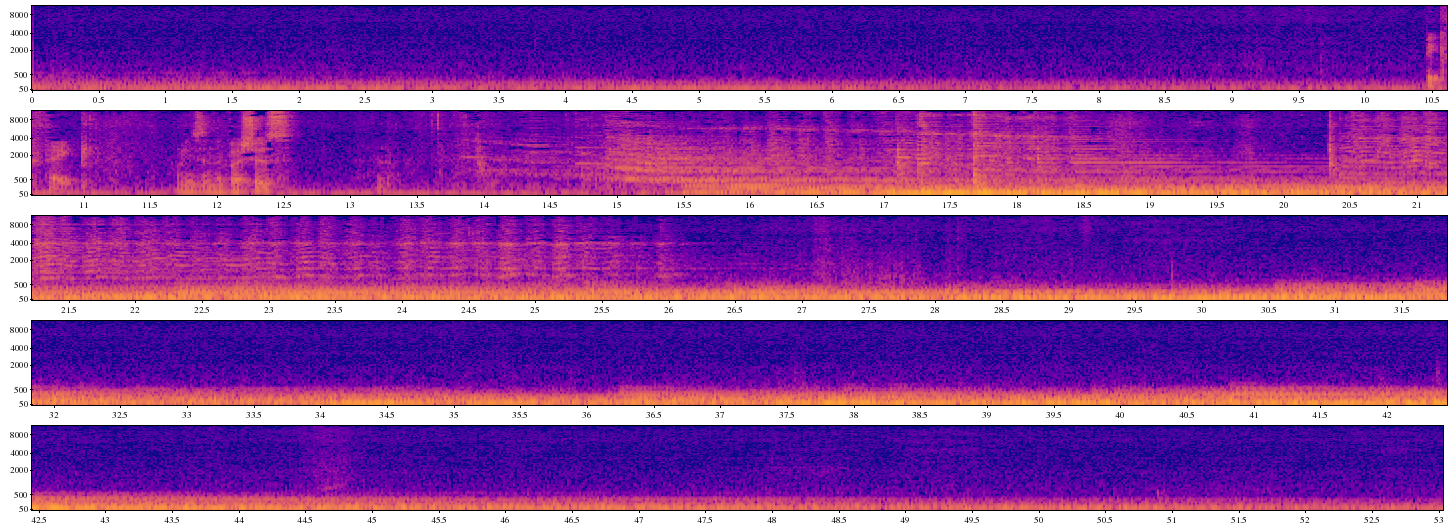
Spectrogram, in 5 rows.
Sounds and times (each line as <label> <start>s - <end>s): old bare piano soundboard manipulated in various ways 13.3s - 28.4s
